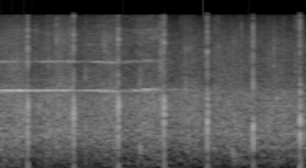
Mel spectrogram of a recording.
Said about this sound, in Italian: un applauso a Carolina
